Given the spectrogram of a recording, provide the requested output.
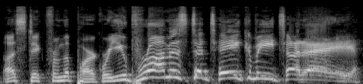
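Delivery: high, forced adult-woman freakout; bad acting. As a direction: put every ounce of force in. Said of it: "it sounds like an adult woman".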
